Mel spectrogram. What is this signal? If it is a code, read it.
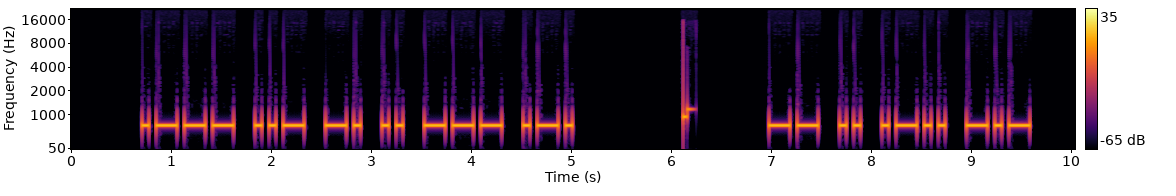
Morse code, heard as a keyed tone, about 17 wpm, 700 Hz. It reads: JUNIOR MILK
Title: Sentences from Top 1500 Words - New Word Drill Alt - 17wpm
